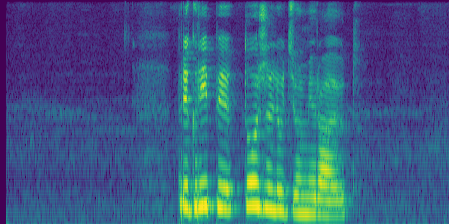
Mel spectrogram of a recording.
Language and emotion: Russian, sad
